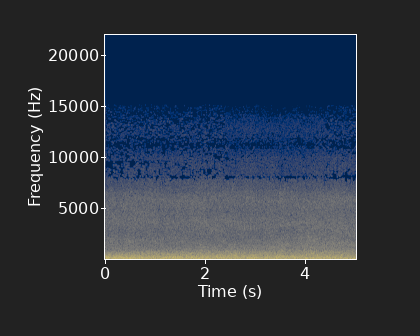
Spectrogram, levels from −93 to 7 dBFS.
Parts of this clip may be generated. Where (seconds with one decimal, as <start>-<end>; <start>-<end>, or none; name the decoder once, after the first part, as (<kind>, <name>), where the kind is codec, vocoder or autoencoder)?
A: 2.4-4.4 (codec, SNAC)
